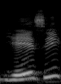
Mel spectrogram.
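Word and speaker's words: Jesi: Você tem Iesi, que é uma cidade italiana que começa com J, mas a pronúncia é I, eu não sei de onde veio esse J.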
